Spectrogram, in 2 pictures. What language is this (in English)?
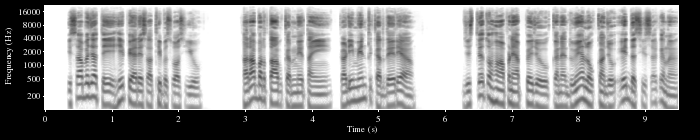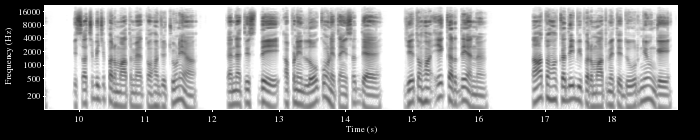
Kangri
